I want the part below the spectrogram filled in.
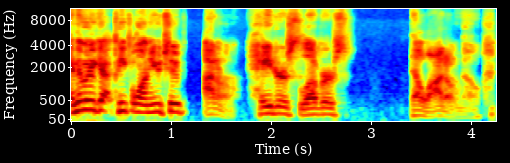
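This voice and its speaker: Kentucky-accented man at a fairly quick pace, with very wide pitch swings and big swings in loudness. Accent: Southern US (Kentucky). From Kentucky (Paducah). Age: 60s. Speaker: business coach. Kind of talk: live webinar talk. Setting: livestream. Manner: casual, filler-heavy.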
